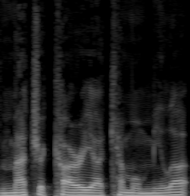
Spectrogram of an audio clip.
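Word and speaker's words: Matricaria chamomilla: I think that the proper pronunciation of this is matricaria chemila.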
